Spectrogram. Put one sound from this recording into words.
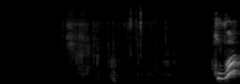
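A page of a book turns with a soft paper rustle.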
